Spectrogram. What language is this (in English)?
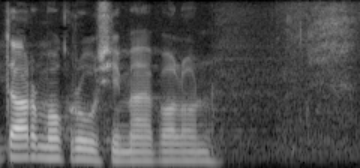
Estonian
